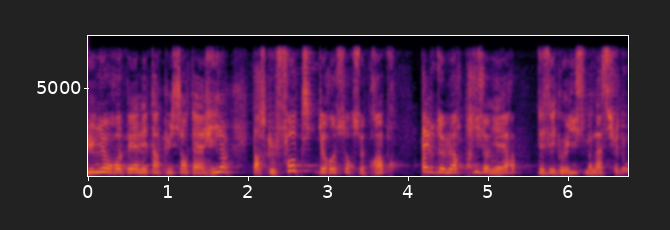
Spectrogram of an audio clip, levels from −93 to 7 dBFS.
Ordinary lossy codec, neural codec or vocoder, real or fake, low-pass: none; codec, 44.1 kHz, 3.4 kbps, Pupu-Codec; fake; 7.2 kHz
